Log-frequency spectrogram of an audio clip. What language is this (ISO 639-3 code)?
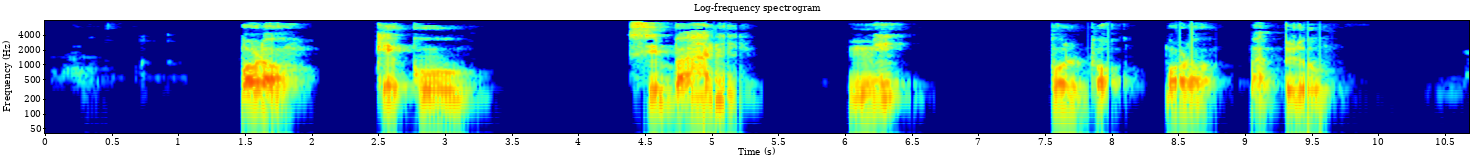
mdd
